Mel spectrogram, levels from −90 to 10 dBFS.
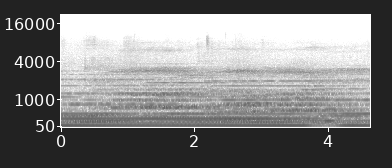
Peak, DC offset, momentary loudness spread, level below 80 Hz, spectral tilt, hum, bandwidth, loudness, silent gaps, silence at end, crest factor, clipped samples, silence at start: -14 dBFS; under 0.1%; 4 LU; -36 dBFS; -7.5 dB/octave; none; 9 kHz; -29 LUFS; none; 0 s; 14 dB; under 0.1%; 0 s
